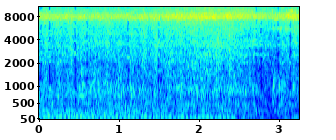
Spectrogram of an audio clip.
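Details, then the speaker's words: Aging carbureted wagon that floods badly on first crank: rough, hissy idle that keeps running on after the key is turned off. A worn-out carburetor is suspected, and a rebuild is planned. "when you first crank it up it floods out real bad so i don't know i bet if i go the turn to turn the car off it's going to want to stay running"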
